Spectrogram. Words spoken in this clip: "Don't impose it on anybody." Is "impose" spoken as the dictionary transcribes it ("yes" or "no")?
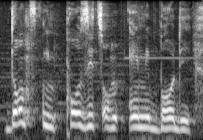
yes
